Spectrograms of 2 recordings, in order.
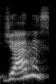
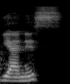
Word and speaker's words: Janice: It's Janice, right? Not Yanis. Yeah, I believe it should be Janice. If she is if she is female, yes, that should be pronounced Janice. Yeah, Almost like I Janis mean, Joplin. I mean, he or she could be European and then it'd be Yanis, like the sweet, like the Scandinavian JNY thing.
